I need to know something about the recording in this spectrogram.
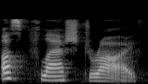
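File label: "USB flash drive", English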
